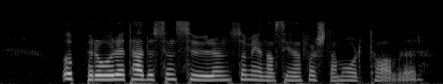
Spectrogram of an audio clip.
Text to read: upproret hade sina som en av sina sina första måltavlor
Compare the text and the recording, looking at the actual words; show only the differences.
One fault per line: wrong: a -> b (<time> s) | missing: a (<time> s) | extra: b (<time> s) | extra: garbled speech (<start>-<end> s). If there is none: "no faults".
wrong: sina -> censuren (1.6 s)
missing: sina (3.0 s)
